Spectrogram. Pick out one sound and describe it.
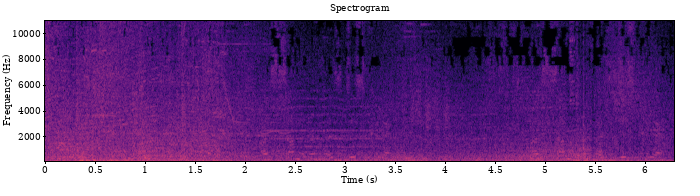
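Game spell effects crash and whoosh in a busy fight.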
